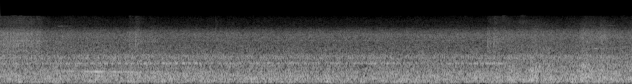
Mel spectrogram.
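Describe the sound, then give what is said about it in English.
A light rail train bound for Cleveland Circle rumbles steadily between the Dean Grove and Englewood Avenue stops, a continuous roar of wheels and motor with faint rhythmic track clatter and no voices. “The destination of this train is Cleveland Circle.”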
